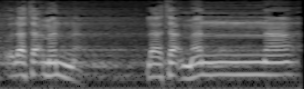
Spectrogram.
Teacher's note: بإشمام الضم مع الإدغام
